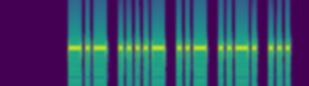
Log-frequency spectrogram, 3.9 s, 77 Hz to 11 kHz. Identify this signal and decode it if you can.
Morse code, heard as a keyed tone, about 21 wpm, 700 Hz. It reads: K4UFS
